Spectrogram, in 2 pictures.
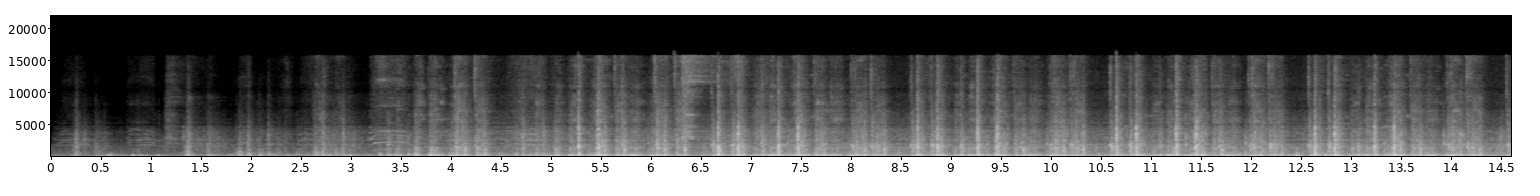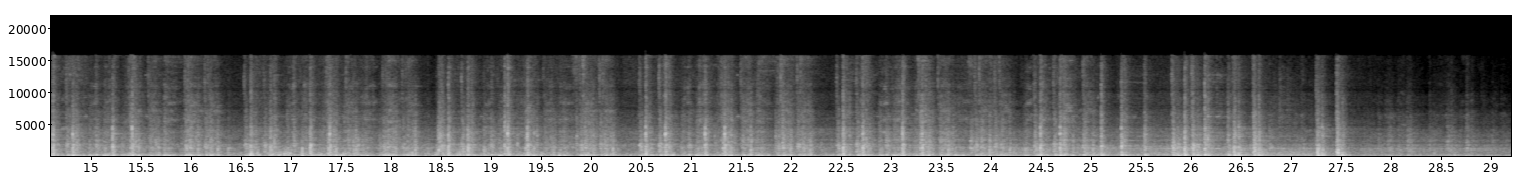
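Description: Passenger train passing close by, its wheels clattering in a fast, steady run of clicks over the rails. The sound builds over the first few seconds and drops off sharply near the end.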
